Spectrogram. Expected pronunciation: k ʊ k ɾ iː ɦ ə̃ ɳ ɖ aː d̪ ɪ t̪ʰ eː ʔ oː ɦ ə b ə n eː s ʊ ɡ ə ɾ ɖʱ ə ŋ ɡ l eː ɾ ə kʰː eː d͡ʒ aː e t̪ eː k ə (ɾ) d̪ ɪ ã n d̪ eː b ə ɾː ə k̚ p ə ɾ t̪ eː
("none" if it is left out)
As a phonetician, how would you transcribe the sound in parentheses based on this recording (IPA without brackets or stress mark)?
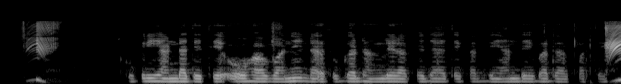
ɾ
